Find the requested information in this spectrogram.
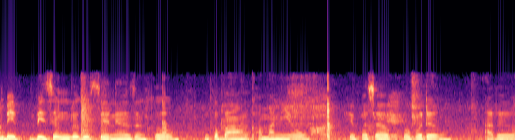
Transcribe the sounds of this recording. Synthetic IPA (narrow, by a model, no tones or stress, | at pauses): bbizɯŋlɯɡɯsenɯzɯŋkʰɯ | ɡɯbaŋkʰamanijowhepʰasapʰɯbɯdɯŋ | aɾɯ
